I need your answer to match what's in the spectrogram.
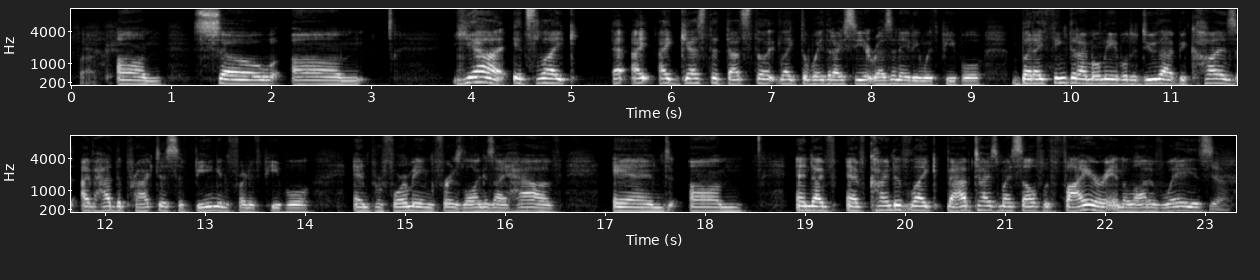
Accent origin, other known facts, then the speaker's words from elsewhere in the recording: Alabama, United States; I'm from Alabama.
